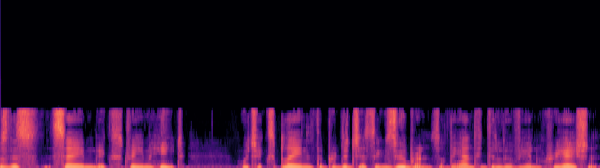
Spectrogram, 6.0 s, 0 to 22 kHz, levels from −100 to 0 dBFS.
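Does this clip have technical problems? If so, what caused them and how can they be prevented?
No, the speech has no technical problems, so there is nothing to prevent. It carries the sound of a Bluetooth mSBC headset codec, with nothing above about 7.7 kHz and a light graininess from the codec.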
